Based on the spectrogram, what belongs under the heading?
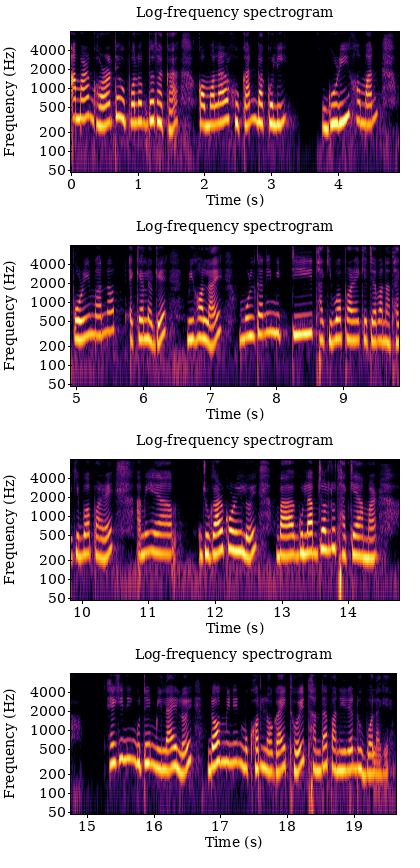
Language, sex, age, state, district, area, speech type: Assamese, female, 18-30, Assam, Nagaon, rural, spontaneous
